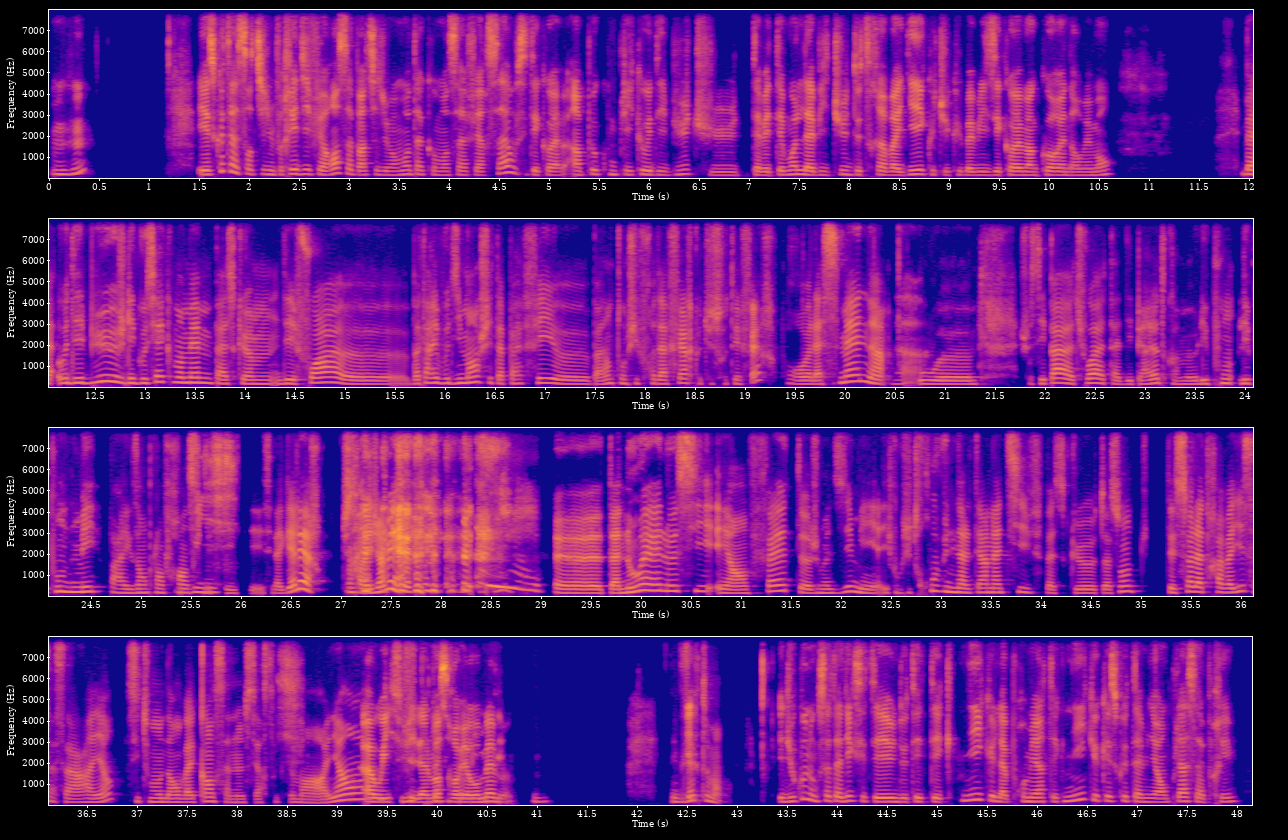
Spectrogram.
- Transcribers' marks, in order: tapping; stressed: "vraie"; laughing while speaking: "Ouais"; laugh; other background noise
- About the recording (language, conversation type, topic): French, podcast, Comment éviter de culpabiliser quand on se repose ?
